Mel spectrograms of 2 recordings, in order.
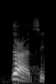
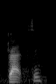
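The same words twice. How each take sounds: First: Grazie said higher and louder with an Italian lilt; Italian accent. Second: Said in the usual way. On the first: Shown as a demonstration. Teasing friend to use the accent, Italian Grazie. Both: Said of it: "You gotta use your accent".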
